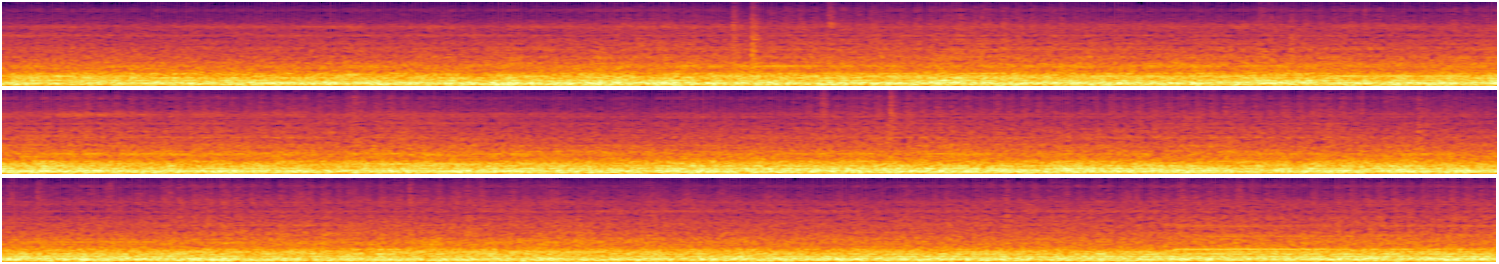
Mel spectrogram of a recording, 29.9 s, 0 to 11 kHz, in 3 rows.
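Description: Class 390 Pendolino electric train running, heard inside the passenger carriage: a steady low rumble with an even hum of several tones. A slightly higher hum joins near the end.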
